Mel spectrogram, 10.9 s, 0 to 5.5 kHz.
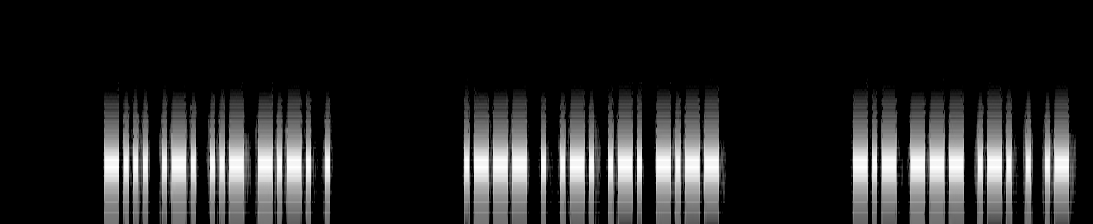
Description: Morse code, heard as a keyed tone, about 25 wpm, 550 Hz. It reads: BRUCE JERRY KOREA
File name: Ultimate Word List / 25WPM Ultimate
